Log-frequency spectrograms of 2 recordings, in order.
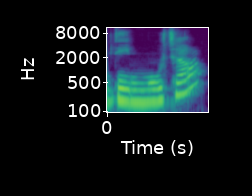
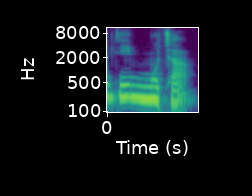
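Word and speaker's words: Mutter: دوستان توجه کنید وقتی که در زبان آلمانی جایی دیدین که یک دونه حرف دو بار پشت سر هم اومد اون حرف کوتاه تلفظ میشه. در واقع اینجا نمیگیم دی موتا بلکه میگیم دی موتا این چیز خیلی مهمیه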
